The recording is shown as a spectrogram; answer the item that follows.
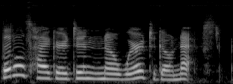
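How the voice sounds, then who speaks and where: A woman reading a children's picture book aloud in a soothing, expressive storytelling manner. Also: sits high, moderate pace, a little hiss or hum.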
